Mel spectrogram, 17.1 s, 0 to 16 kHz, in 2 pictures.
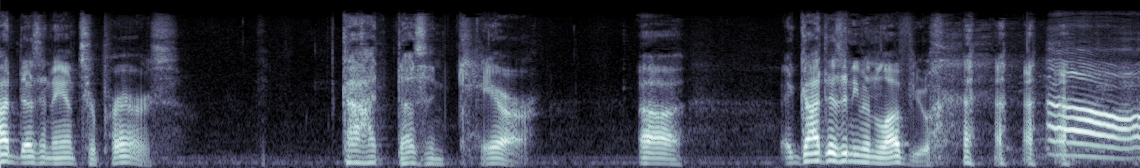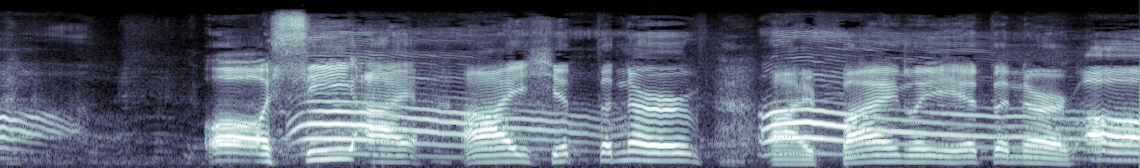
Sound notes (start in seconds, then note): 7.0 Adamus chuckles; 10.4 audience groans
